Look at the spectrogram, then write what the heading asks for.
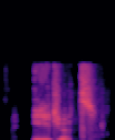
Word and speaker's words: eejit: real jerk in Ireland the way they pronounce idiots is to say excuse me egy so my brain is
